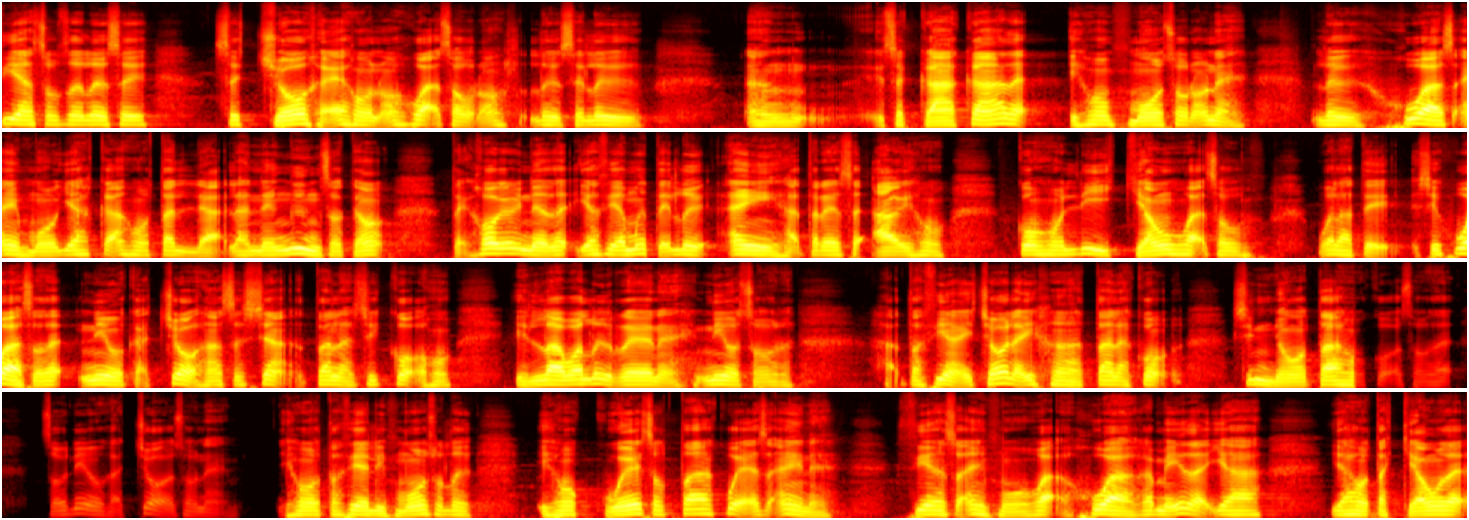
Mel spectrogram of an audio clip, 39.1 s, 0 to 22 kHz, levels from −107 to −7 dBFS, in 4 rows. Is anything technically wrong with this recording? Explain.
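Yes. From 28.56 to 31.21 s the speech drops by about 27 dB and turns faint and distant, as though most of the signal has been cancelled. The likely cause is one channel inverted: with one stereo channel in reversed polarity, everything common to both channels cancels when they are summed to mono. Centred speech and low frequencies nearly disappear, leaving only the small left-right difference as a faint residue until normal level returns.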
